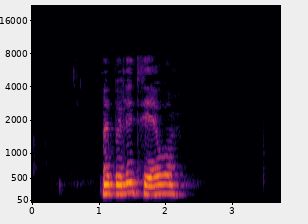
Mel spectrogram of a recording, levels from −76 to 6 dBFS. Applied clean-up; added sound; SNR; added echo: none; none; none; reverberation time 0.3 s.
